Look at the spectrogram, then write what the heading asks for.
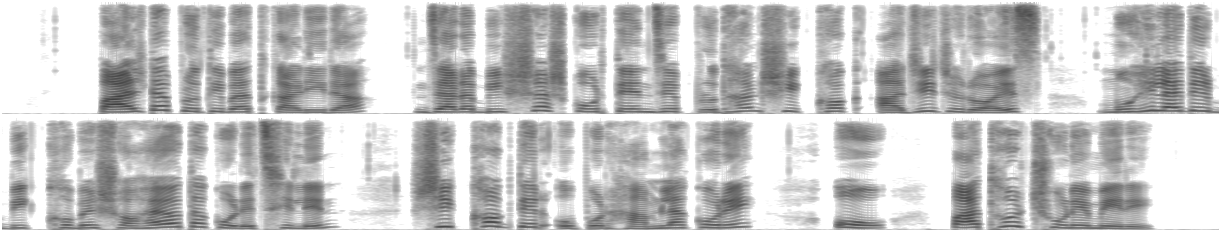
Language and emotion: Bengali, neutral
